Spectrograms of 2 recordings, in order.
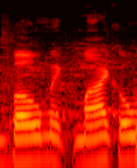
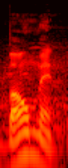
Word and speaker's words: Bo McMichael: I'm Bo McMichael with Score Sports. I'll try to slow down when I say my name. I had somebody come up and ask me if I'm Bowman. Are you Bowman? And I'm like, yeah, I probably pronounced that too quick.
